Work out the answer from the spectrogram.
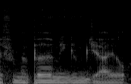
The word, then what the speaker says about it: Birmingham: I know the point you're making there, the letter from a Birmingham jail. And yes, I pronounced Birmingham correctly there. Alabama, you are wrong.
